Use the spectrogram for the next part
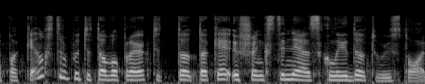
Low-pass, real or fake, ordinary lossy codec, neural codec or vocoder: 9.9 kHz; fake; AAC, 64 kbps; autoencoder, 22.05 kHz, a latent of 192 numbers a frame, VITS, trained on many speakers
